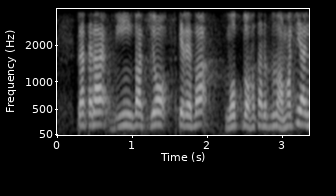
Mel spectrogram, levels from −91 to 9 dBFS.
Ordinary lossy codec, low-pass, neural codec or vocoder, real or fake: AAC, 32 kbps; 3.6 kHz; codec, 44.1 kHz, 1.7 kbps, Pupu-Codec; fake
